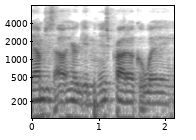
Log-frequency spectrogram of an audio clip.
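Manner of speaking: very monotone, dead dry, zero-energy delivery. Showing how a normal-sounding pitch fails to transfer energy: very monotone, very dry. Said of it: "very monotone, very dry".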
